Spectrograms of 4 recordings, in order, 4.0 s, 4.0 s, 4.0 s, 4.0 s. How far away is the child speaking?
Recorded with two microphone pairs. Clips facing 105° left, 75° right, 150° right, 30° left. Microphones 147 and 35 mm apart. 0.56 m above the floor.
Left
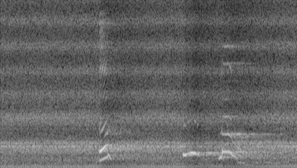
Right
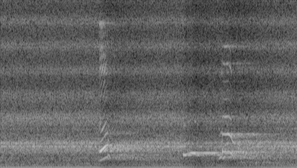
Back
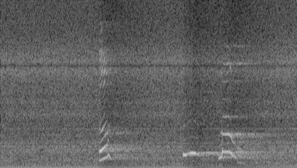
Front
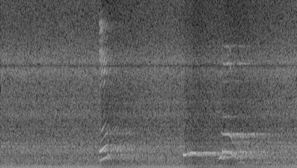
About 1.1 m.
